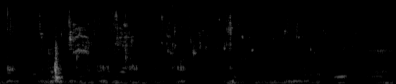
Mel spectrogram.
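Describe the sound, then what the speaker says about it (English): Tap water from a kitchen faucet splashing and dripping into a glass jar of sprouting seeds, quiet, uneven trickles and drips with small bursts of splashing, fairly close and alone. "And I just put water from my faucet."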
